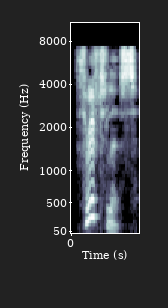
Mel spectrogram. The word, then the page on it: thriftless: British English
